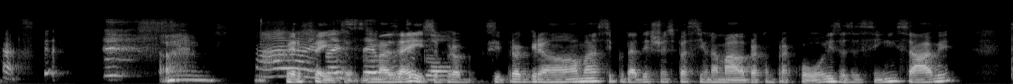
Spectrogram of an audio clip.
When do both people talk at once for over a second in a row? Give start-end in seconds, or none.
2.8-4.7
